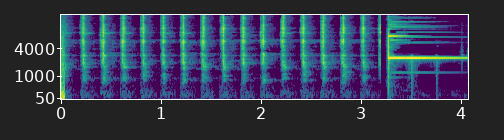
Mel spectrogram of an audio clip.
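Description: Quiz countdown timer sound effect: even ticking at about five ticks a second, then a bright ding a little over three seconds in that rings out as the correct answer is revealed.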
